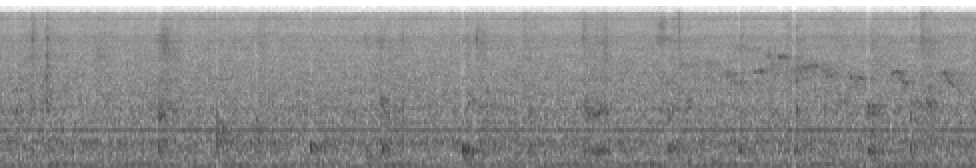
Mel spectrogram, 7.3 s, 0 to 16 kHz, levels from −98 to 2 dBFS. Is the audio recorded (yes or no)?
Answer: no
